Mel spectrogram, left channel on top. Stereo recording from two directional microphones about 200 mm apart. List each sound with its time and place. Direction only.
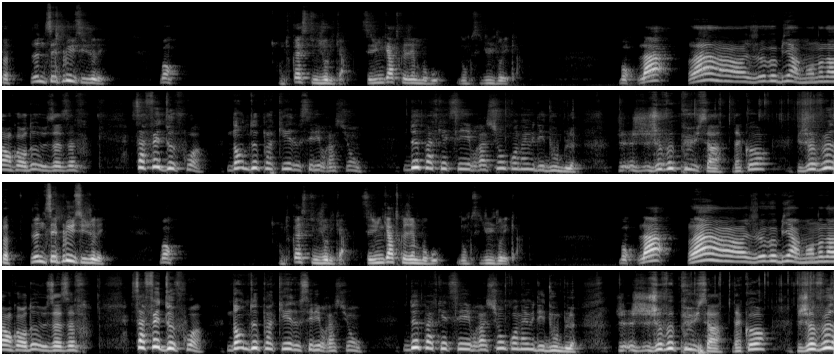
0.0 s speech: 45° right (ahead or behind); by 1.0 s 60° right (ahead or behind)
1.6 s speech: 40° right (ahead or behind)
2.8 s speech: 30° right (ahead or behind)
3.6 s speech: 65° right (ahead or behind)
6.1 s speech: 45° right (ahead or behind)
9.4 s speech: 65° right (ahead or behind)
12.3 s speech: 45° right (ahead or behind)
16.2 s speech: 65° right (ahead or behind)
